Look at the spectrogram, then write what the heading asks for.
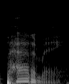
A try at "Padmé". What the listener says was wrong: How do you say your name like that? You add a syllable. Like you say Padme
